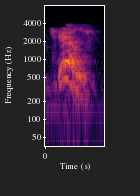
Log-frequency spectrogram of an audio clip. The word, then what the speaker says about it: Khaled: Where in Arabic is Khaled spelled K-H-A-L-E-D? It's supposed to be K-H-A-L-I-D. It's really Khalid. His name is Khaled. And you can't pronounce it that way. It's Khaled. It's Ka. Not Cal.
